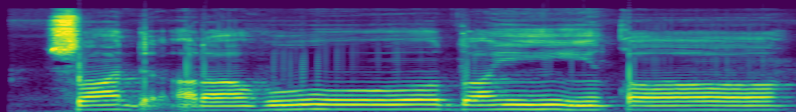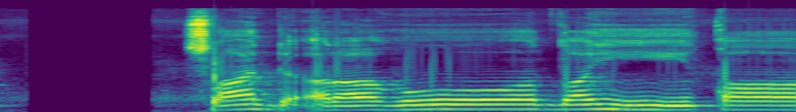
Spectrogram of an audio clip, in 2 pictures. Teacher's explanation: Ketika ha dhamir yang ada panjang waw kecil bertemu selain hamzah, itu mat silah qasirah, dibaca 2 harakat panjangnya.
